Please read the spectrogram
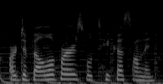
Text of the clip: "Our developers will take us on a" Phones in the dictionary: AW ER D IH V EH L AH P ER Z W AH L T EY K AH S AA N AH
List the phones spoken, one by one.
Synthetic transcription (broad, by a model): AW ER D IH V EH L AH P ER Z W AH L T EY K AH S N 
